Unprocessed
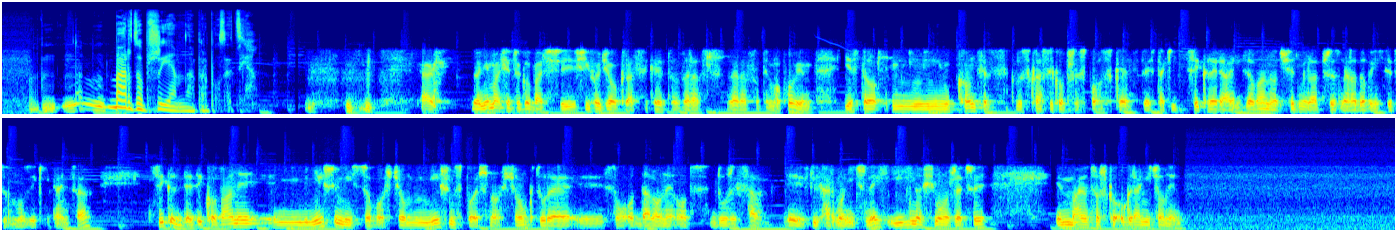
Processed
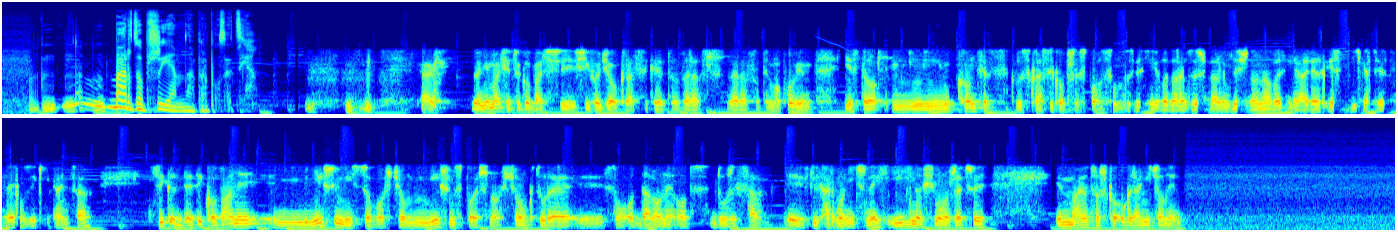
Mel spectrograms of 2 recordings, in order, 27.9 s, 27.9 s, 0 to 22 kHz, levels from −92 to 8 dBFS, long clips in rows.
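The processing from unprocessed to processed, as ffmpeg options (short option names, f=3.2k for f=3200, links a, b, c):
-filter_complex "[0:a]asettb=1/sr,asplit=3[a][b][c];[a]atrim=end=3.094[d];[b]atrim=start=3.09:end=4.31,asetpts=PTS-STARTPTS,afade=t=in:d=0.004:c=qsin,afade=t=out:st=1.216:d=0.004:c=qsin,equalizer=f=6.6k:w=0.47:g=-3.5[e];[c]atrim=start=4.306[f];[d][e]acrossfade=d=0.004:c1=hsin:c2=qsin[g];[g][f]acrossfade=d=0.004:c1=qsin:c2=hsin,asplit=3[h][i][j];[h]atrim=end=11.112[k];[i]atrim=start=11.108:end=14.122,asetpts=PTS-STARTPTS,areverse[l];[j]atrim=start=14.118[m];[k][l]acrossfade=d=0.004:c1=hsin:c2=hsin[n];[n][m]acrossfade=d=0.004:c1=hsin:c2=hsin"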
